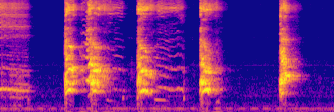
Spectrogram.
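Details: Tantrum from a French Bulldog shut in his cage: five loud, hoarse barks arrive about once a second, each harsh and slightly drawn out, against a faint steady hum.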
